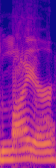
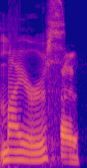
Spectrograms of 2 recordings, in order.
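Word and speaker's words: Meijer: Well, everybody puts like it's not Aldi's, it's Aldi, it's Meyer, not Meyers.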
